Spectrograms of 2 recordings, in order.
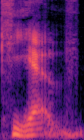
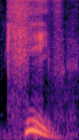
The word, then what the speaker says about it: Kyiv: See, us plebes pronounce it Kiev, but they call it Kyiv because they're insiders. It's Kyiv.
